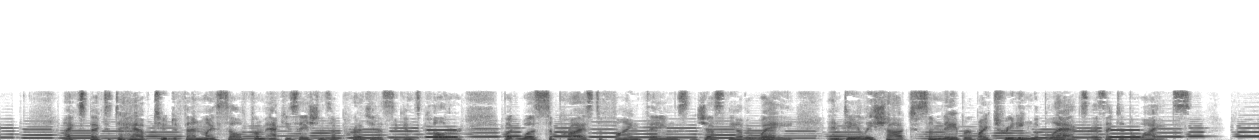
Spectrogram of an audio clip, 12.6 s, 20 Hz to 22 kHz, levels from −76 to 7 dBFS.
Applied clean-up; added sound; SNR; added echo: none; Wind instrument, woodwind instrument; 2 dB; none.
